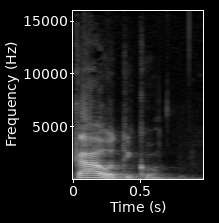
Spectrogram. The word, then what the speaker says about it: caótico: La sílaba tónica es la letra O. Ahora es aguda, grave, esdrújula. Es palabra esdrújula. Las esdrújulas siempre se acentúan. Entonces sería caótico con acento en la primera O.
